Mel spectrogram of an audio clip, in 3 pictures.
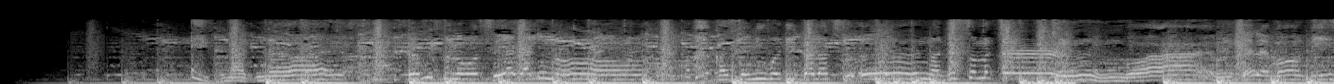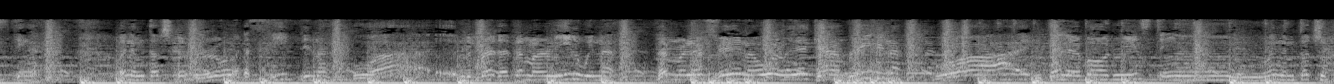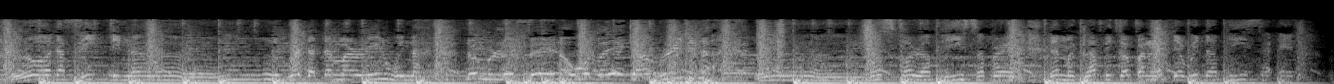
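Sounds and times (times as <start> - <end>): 
riddim beat ringtone: 0.7 - 10.9, 11.6 - 39.8.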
